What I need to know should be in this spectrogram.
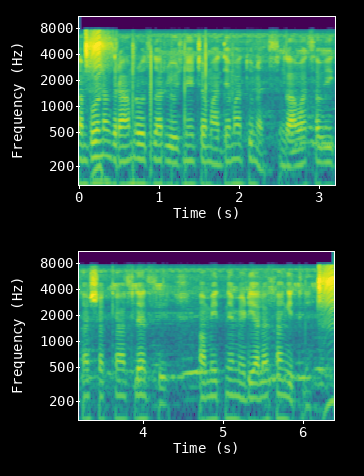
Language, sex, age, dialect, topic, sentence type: Marathi, male, 18-24, Standard Marathi, banking, statement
